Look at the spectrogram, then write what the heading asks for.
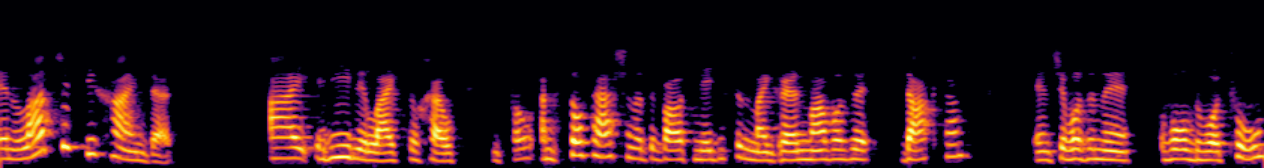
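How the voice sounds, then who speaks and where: With a Russian accent, a woman speaks at a medium pitch and a moderate pace, her pitch varying in an ordinary way. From Russia, Saint Petersburg. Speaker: dentist, sleep medicine specialist. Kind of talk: podcast interview.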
